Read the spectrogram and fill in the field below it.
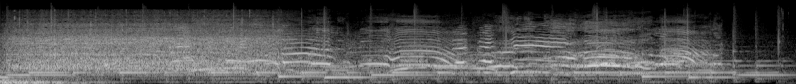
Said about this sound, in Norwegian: Nå ser han utover partifellene som står og jubler på valgvaka, og han kan jo kanskje til og med høre bruset fra tusenvis av brasilianere utenfor som er i gatene og feirer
